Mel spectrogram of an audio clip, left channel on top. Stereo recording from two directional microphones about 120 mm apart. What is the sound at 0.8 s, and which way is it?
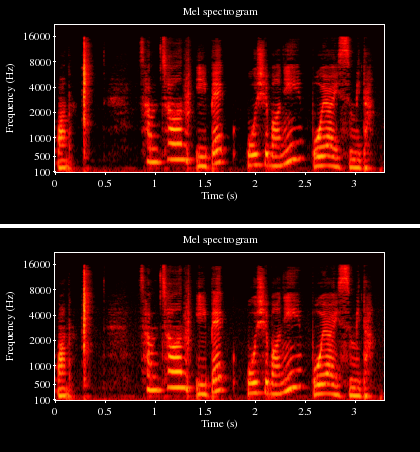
Speech, 25° right (ahead or behind).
